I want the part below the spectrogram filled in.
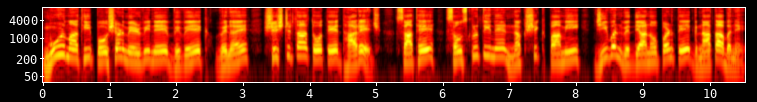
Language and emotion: Gujarati, neutral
